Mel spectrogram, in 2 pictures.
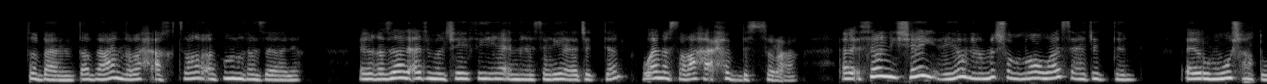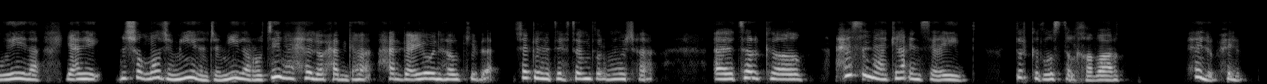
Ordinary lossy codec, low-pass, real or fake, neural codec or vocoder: none; none; fake; codec, 16 kHz, 2 kbps, FreqCodec, smaller model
